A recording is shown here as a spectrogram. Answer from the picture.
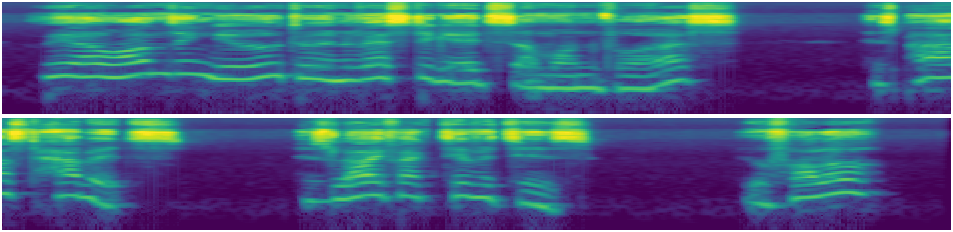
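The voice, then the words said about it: Central European accent, imperfect English. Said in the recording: “The same imperfect English, too. There was an accent daggering through her words. Middle Europa. I could place it pretty precisely somewhere between Hamburg and Vienna.”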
